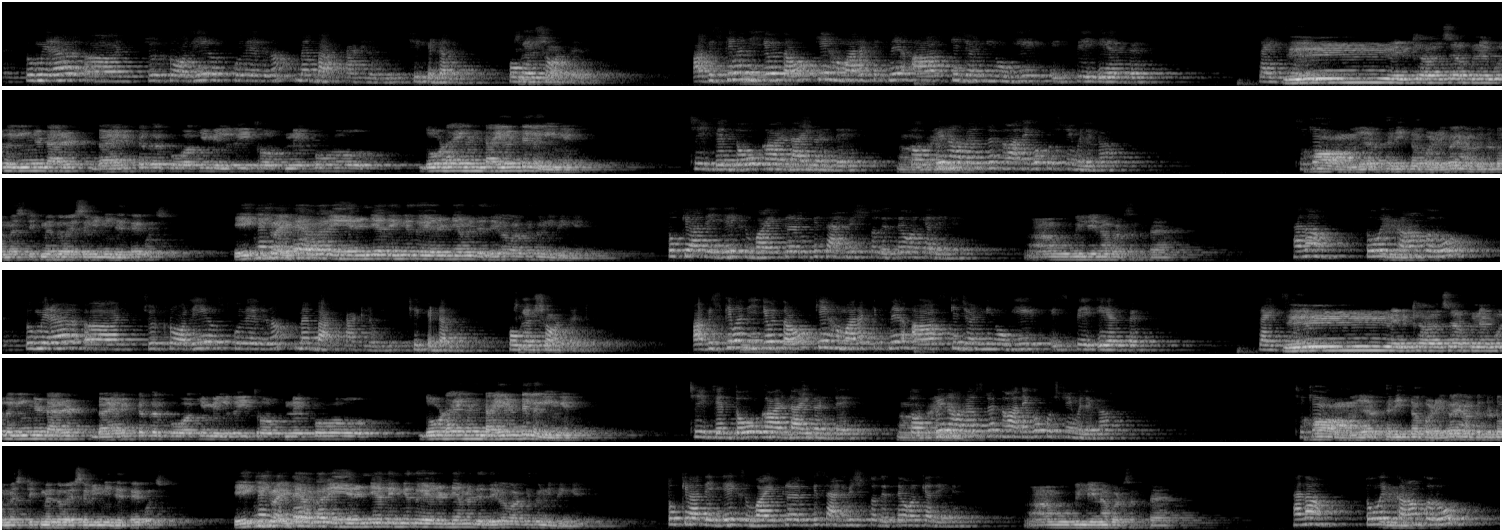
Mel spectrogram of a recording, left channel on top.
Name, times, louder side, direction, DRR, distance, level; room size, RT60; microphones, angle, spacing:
voice 1, 0.2-4.6 5.1-5.8 6.9-11.4 12.6-13.0 21.9-23.5 24.1-26.1 28.1-28.2 32.5-33.1 36.7-39.6 42.9-43.2 43.6-44.6, right 2 dB, 60° right, 3 dB, 0.7 m, -27 dB
voice 2, 12.8-18.6 19.2-20.7 22.8-23.2 23.9-24.6 28.0-31.5 32.3-35.8 40.2-41.7 43.8-44.1, right 1 dB, 25° right, 0 dB, 0.3 m, -23 dB
4.3 x 3.7 x 3.2 m, 1.1 s
head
